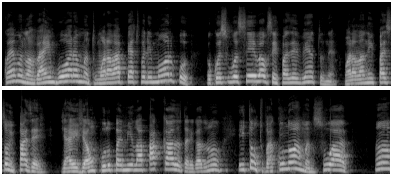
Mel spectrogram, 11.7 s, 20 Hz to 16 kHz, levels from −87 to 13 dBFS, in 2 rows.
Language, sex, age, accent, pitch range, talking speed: Portuguese, male, 20-39, Brazilian, 145-220 Hz, 260 wpm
